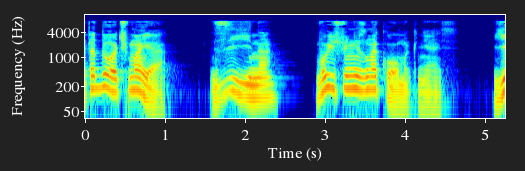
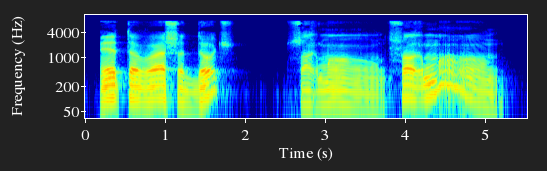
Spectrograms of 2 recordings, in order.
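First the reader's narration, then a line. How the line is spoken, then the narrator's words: Muttering. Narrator (Russian): бормочет князь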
